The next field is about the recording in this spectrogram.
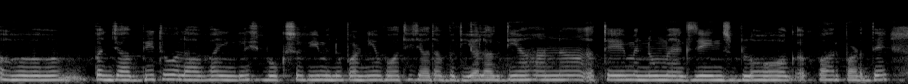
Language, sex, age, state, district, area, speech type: Punjabi, female, 18-30, Punjab, Fatehgarh Sahib, rural, spontaneous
